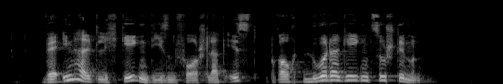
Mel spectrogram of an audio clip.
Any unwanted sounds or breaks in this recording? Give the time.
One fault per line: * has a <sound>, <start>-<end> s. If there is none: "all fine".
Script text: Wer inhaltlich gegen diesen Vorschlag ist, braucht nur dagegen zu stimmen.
all fine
